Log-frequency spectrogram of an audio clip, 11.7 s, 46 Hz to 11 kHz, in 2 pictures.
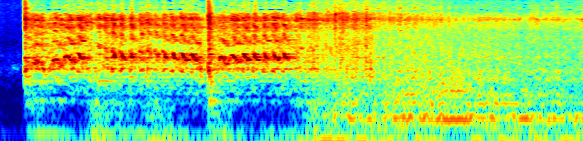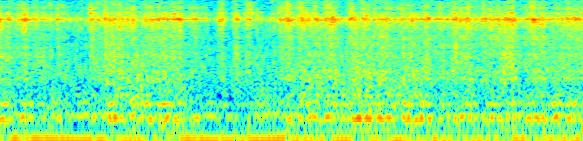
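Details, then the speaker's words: Rebuilt 360 V8, warming up: rpm lowered and timing cut to just under 10°; catches into a lumpy idle with uneven thumps and exhaust pops, suspected unburned fuel, cause unknown. "take the timing down as it's warming up a little bit back just under 10 you can still hear it banging away a little bit there"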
